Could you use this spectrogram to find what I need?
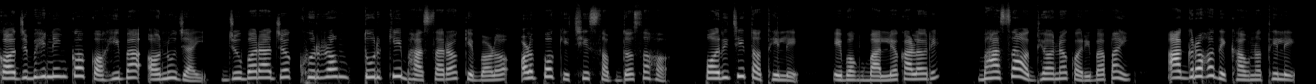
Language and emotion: Odia, neutral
